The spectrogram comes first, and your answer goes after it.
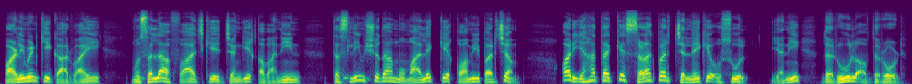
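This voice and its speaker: A man's voice: medium pitch, big pitch swings, normal speed, darkish tone, dry recording. A man co-presenting a lecture as a scripted two-person dialogue, explaining in a didactic way.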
